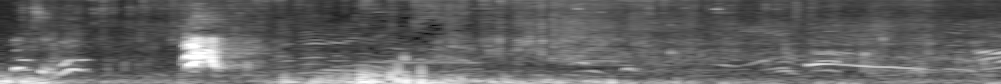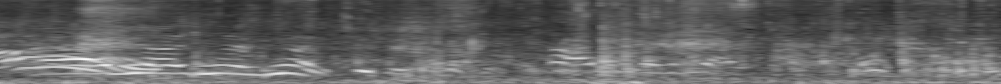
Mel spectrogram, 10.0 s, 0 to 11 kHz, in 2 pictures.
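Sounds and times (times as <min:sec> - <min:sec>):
dog splashing through water: 0:00.2 - 0:10.0
dog barking: 0:00.9 - 0:01.2.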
